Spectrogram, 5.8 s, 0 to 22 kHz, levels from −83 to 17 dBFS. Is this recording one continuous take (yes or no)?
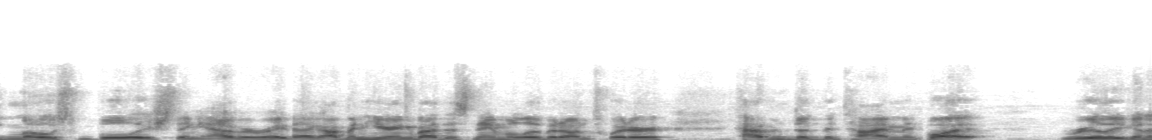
no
